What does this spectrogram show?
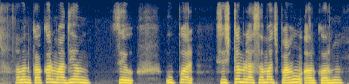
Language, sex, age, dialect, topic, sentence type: Chhattisgarhi, female, 25-30, Northern/Bhandar, banking, question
